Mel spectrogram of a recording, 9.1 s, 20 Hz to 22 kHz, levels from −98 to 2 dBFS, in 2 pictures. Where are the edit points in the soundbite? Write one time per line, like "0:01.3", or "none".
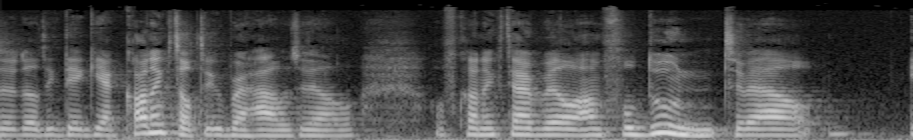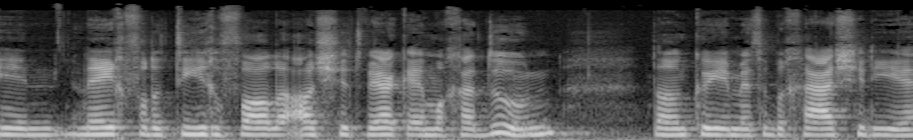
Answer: none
